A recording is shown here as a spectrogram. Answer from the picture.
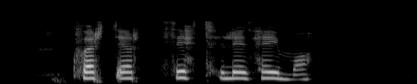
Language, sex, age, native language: Icelandic, male, 8, Icelandic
